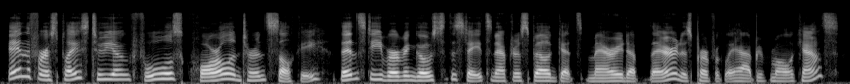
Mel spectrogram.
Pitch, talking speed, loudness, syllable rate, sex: 195 Hz, 235 wpm, -18 LUFS, 5.7 syllables/s, female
